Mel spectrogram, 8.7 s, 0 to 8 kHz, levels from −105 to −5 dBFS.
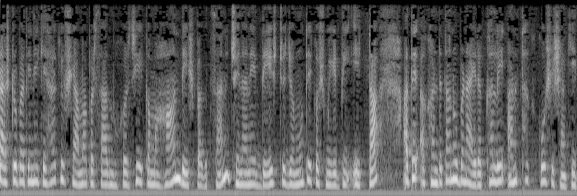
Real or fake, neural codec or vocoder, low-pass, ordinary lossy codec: real; none; 7.2 kHz; none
